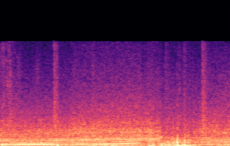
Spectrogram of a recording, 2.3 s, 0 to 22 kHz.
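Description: Cars in Forza Horizon 4, among them a Hennessey Venom GT, a Senna and a Veneno, hold a steady loud engine drone. A rising rev tone and brief tire noise sit on top, with no voices.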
